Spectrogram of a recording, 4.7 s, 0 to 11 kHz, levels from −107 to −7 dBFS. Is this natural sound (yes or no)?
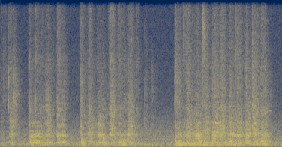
yes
